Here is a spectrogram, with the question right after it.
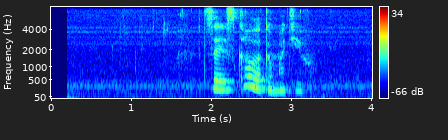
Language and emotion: Russian, neutral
